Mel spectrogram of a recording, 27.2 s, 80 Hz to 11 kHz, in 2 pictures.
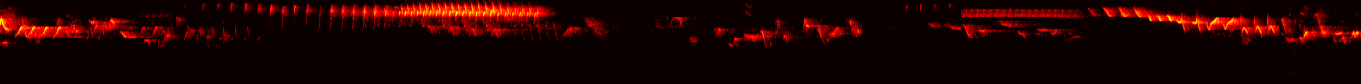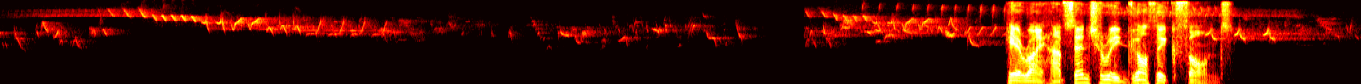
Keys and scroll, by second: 7.2 n, 8.9 n, 17.2 KP_0, 22.7 c, 22.8 e.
